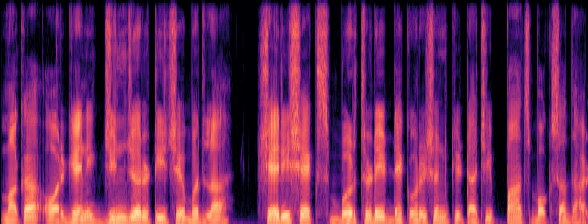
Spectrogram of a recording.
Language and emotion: Goan Konkani, neutral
